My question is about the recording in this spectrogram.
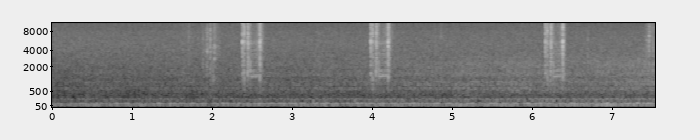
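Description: Diesel locomotive engine running with a steady low drone, growing slightly louder as the train approaches. Short sharp clicks come in small groups about every two seconds.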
